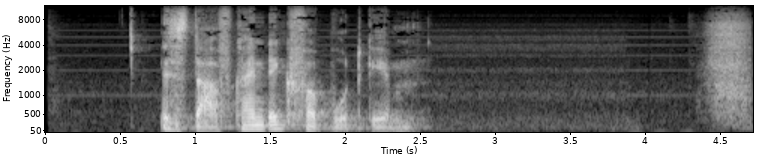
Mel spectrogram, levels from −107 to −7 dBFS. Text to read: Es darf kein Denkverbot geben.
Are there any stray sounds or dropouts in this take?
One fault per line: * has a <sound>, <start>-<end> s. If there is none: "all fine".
all fine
